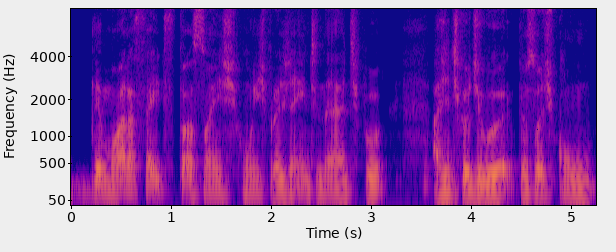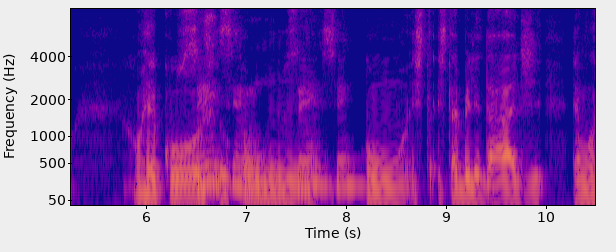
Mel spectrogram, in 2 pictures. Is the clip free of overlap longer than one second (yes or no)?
no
